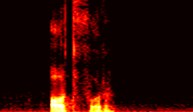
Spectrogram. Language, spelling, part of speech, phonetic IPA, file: Polish, otwór, noun, [ˈɔtfur], Pl-otwór.ogg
